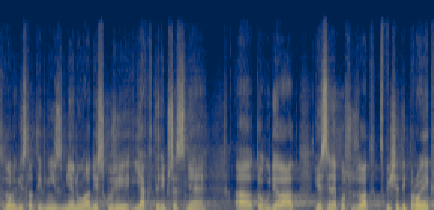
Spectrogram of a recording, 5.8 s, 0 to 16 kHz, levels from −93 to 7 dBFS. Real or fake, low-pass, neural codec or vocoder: fake; 14.4 kHz; autoencoder, 48 kHz, 128 numbers a frame, DAC-VAE, trained on Japanese speech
